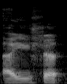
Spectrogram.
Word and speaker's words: Ayasha: So, what's up, Ayasha? Pronounced Aisha.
